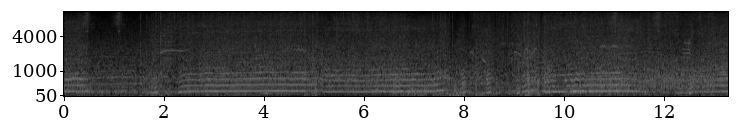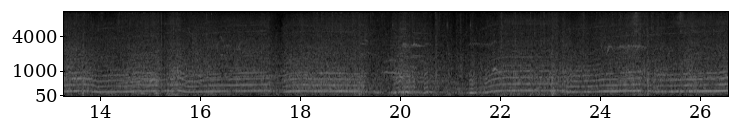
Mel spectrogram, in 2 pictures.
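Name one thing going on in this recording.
A rally car engine revs hard and shifts gears.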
